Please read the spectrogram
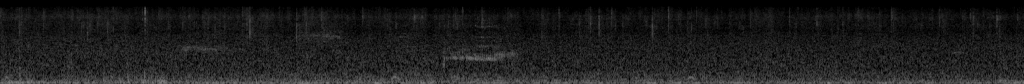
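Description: Steady rain falling with a dense patter of drops. A couple of short animal calls rise above it about two seconds in and again around four to five seconds in.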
